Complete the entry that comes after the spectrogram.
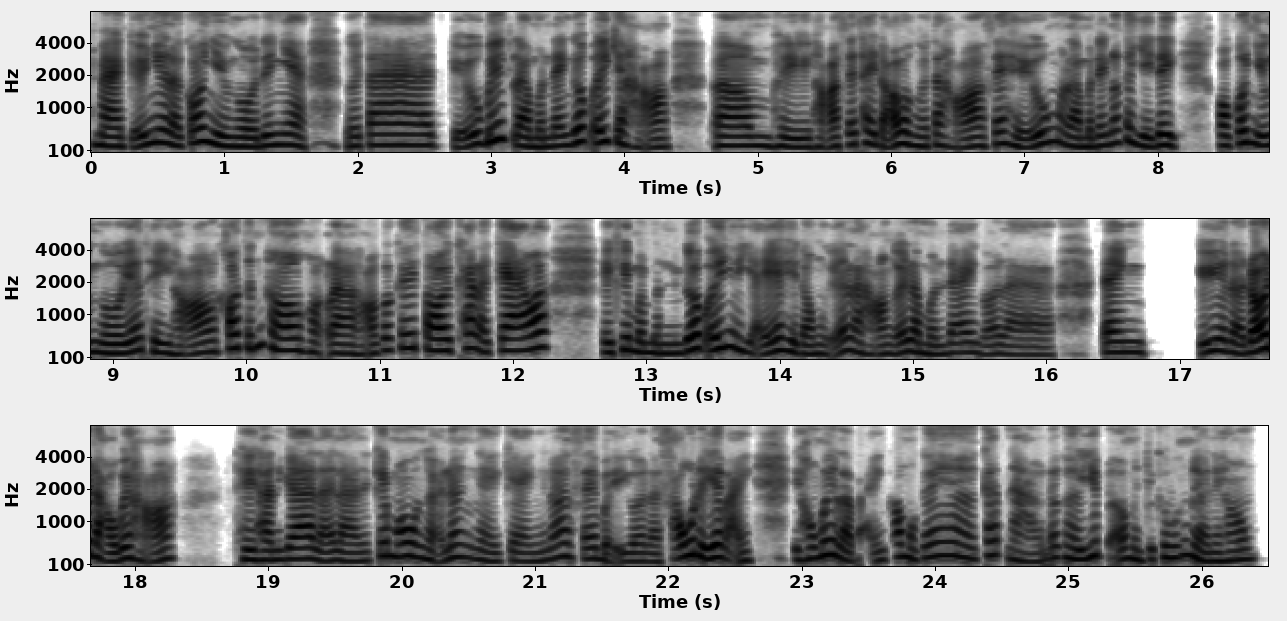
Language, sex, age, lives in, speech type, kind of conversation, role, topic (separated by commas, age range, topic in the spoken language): Vietnamese, female, 18-19, Vietnam, conversation, advice, user, Làm sao để nói thẳng với bạn bè mà vẫn giữ được sự tôn trọng và không làm họ phật lòng?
